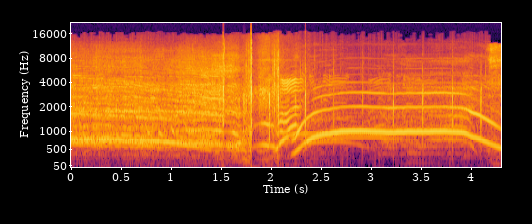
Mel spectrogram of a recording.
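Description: A group of young men yelling a cheer together as a huddle breaks: first a long shout falling in pitch, then a sharp knock about two seconds in, then one long high yell held at a steady pitch.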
